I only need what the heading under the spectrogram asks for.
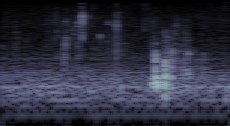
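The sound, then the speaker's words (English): A water bottle cap being twisted shut after a drink: scattered soft plastic clicks and crinkles, then a short, slightly louder burst of scraping, with no talking. “I really just wanted to be dramatic and close my water bottle.”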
